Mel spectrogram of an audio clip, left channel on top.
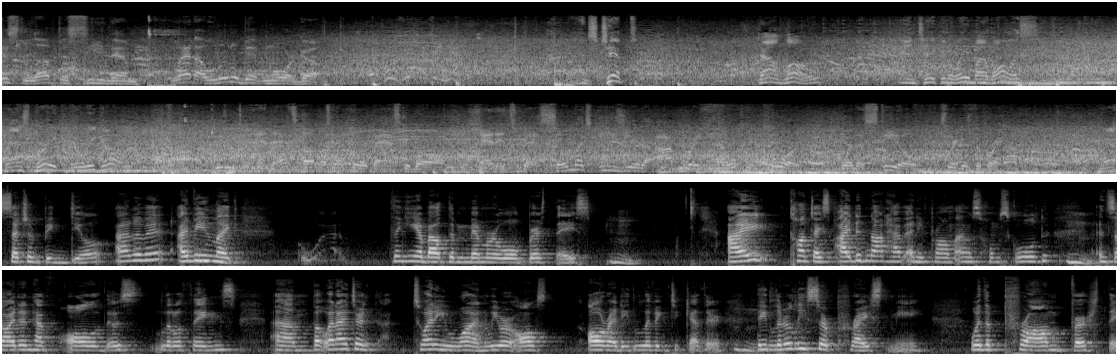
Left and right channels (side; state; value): both; different; correlation 0.01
